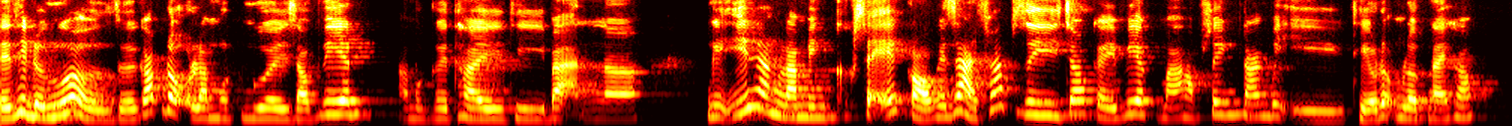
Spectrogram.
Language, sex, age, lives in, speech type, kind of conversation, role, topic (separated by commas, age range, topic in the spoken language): Vietnamese, female, 30-34, Vietnam, conversation, podcast, host, Bạn có bí quyết nào để duy trì động lực học tập lâu dài không?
